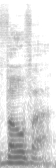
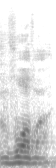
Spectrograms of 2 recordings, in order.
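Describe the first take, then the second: First: It is said with an American accent. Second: It is said with a Russian accent.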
